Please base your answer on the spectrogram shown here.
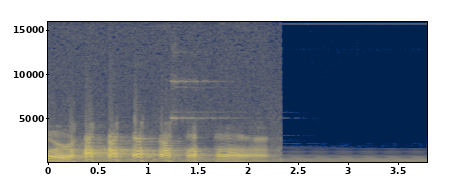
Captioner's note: laughs maniacally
